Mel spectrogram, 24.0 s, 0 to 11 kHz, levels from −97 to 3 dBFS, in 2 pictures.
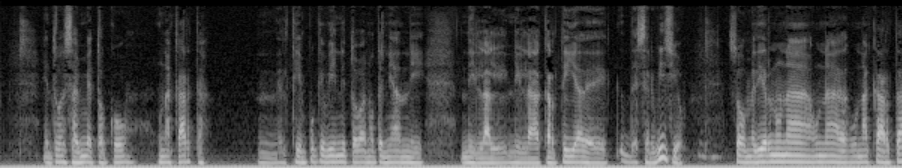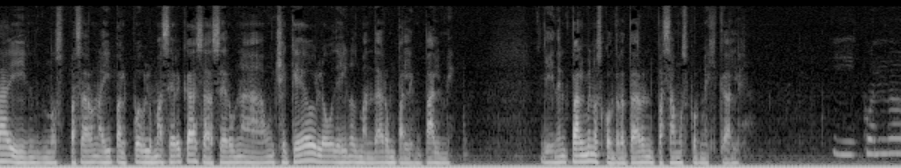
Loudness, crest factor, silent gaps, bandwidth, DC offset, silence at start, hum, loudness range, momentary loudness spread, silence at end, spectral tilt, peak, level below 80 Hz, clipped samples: -25 LUFS; 18 dB; none; 10 kHz; 6%; 0.1 s; none; 5 LU; 13 LU; 0 s; -7.5 dB/octave; -6 dBFS; -38 dBFS; under 0.1%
